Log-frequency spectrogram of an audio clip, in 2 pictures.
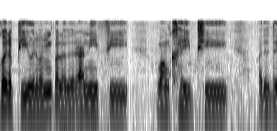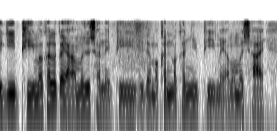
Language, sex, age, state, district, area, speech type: Manipuri, male, 18-30, Manipur, Thoubal, rural, spontaneous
